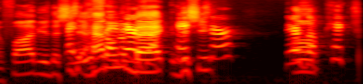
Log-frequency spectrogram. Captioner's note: none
